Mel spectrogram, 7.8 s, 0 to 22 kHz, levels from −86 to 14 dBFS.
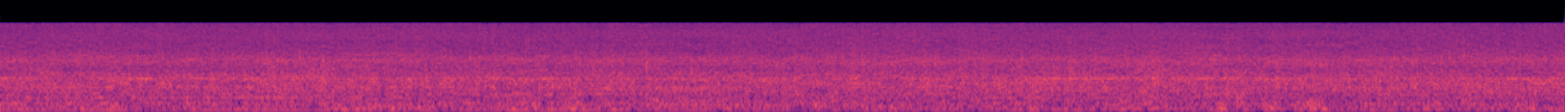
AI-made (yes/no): yes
